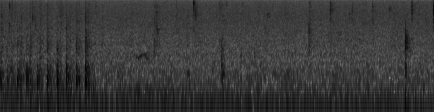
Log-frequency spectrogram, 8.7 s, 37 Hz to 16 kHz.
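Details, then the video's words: Three-week-old puppies at feeding time indoors: a quick run of about eight short, low squeaky grunts in the first two seconds, then quiet apart from soft clicks, taps and rustling. "Puppies feeding time 3 weeks old"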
